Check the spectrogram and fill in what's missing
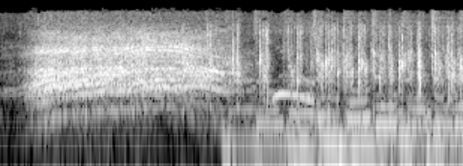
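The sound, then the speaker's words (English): A loud concert crowd roars and cheers for about two seconds, many voices blending into one wash. Then it gives way to music with a steady bass line and percussive hits, the cheering fading underneath. “I think we can all agree this concert blows, right? You guys really want to see a crowd”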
